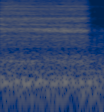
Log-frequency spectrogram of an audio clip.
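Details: Acted demonstration of a lateral lisp during the straw technique for eliciting /s/, with air blown out the sides of the mouth instead of into the straw; lateral lisp.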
